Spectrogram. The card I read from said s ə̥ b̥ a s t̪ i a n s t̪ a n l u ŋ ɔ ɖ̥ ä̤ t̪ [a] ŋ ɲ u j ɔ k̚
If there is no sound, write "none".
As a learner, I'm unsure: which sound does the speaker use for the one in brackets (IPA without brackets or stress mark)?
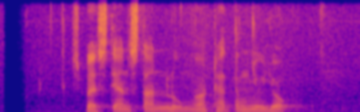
ə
